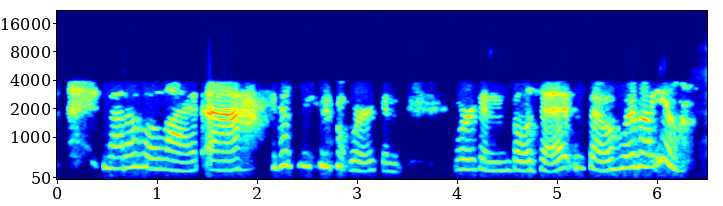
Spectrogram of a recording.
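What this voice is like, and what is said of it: Out of breath, huffing and puffing. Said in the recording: “I'm working out, which is why I'm out of breath. ... Huffing and puffing”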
